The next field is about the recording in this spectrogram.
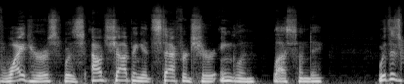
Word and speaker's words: Staffordshire: Rather than Staffordshire. – Staffordshire? – No, Staffordshire. – Staffordshire? – He said it properly. – He said, you did a good job. – Thank you. – Instead of saying it like most Americans.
